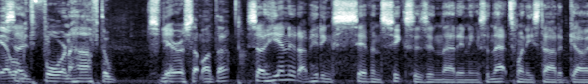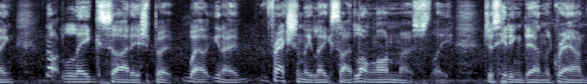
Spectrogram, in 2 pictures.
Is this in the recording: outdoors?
yes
